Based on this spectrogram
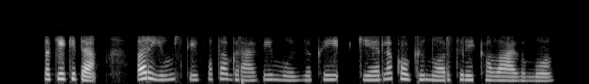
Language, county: Lithuanian, Kaunas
